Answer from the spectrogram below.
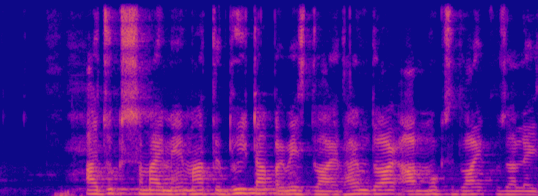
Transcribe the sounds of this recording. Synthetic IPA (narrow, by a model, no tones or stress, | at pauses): ad͡ʒuksəməjmemat̪ɾəd̪uiʈapɾəbes̬d̪waɾad̪ʱəɾmd̪waɾamokt͡ʃʰd̪waɾikʰud͡ʒəlɛj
